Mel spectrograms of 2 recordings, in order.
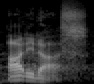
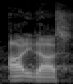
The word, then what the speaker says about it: Adidas: In London, it's pronounced Adidas. In Europe, it's pronounced Adidas. It's a German company. It's not Adidas, just preparing you. So if you ever go there, you won't sound ignorant.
